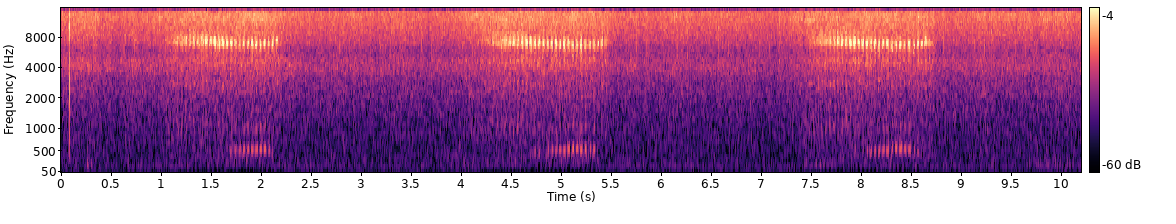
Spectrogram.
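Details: Cat snoring loudly indoors: three drawn-out, breathy snores, each about a second long with a faint hissing whistle on top, repeating every three to four seconds.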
